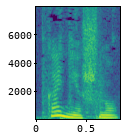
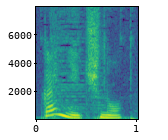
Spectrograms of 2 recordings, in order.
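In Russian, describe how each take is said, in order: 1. Среднее сочетание звучит как 'shn'. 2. Среднее сочетание звучит как 'chn'. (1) "а в Москве «шн»" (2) "В Питере «чн» ... произносится так же, как пишется"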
